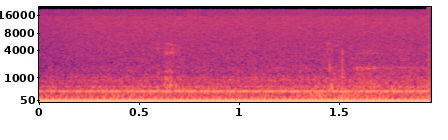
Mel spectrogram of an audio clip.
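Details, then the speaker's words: VW TDI diesel after engine mount replacement, started before refitting the belly pan: smooth, even idle with a steady low hum and no shake or knock. It had had progressively worsening vibration through the whole car and steering wheel, now "night and day" better. "Oh wow, okay. Much better. That's night and day different."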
